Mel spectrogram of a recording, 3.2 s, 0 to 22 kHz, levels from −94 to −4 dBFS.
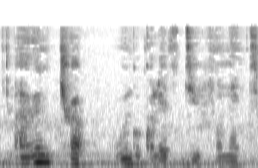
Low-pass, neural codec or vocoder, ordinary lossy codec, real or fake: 14.4 kHz; none; MP3, 48 kbps; real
